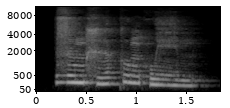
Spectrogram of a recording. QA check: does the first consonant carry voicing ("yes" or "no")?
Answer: yes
